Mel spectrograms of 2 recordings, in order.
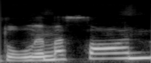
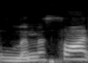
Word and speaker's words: limaçon: This word is limaçon. That's how you say it, limaçon. And the C actually has like this weird tail thing on it.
